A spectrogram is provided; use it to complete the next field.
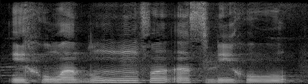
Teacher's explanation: Ada tamar butoh berharokatan windoma bertemu dengan huruf fa, maka disebut dengan ikhfa hakiki, dibaca samar-samar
